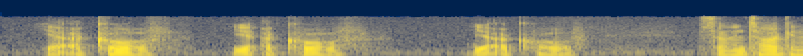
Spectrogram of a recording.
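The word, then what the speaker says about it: יעקב: That ayin is pretty much just ignored entirely, and the patach and the patach, the chat of patach, they're just conflated into one syllable, Yaakov, Yaakov. But staying faithful to the way that it's written, it'd be Yaakov, Yaakov, with a little pause in between.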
